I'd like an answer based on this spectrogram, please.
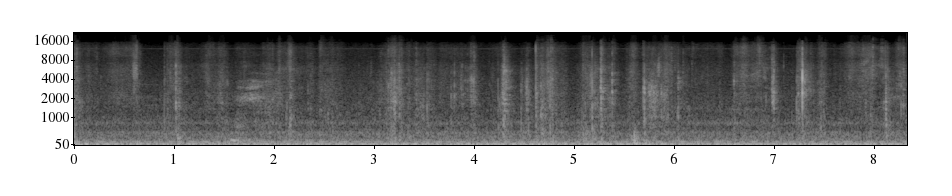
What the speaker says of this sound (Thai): ขอสับไพ่นานนิดนึงนะคะ ่อยจะได้แบบว่ากระจายกระจายเกลี่ย ผสมกันทั่วถึงเนาะ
